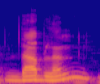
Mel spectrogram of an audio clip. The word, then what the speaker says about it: Dublin: La seva capital és Dublín, com ja sabreu, que per cert en anglès es pronuncia Dublin, per si de cas, i els idiomes oficials són l'anglès i l'irlandès.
